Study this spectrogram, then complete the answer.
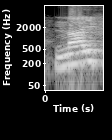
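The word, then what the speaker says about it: knife: कहां से क्या होगा, के बाद जब भी एन आएगा तो के साइलेंट रहेगा, नॉलेज होगा, कनॉलेज नहीं होगा, नो कनो नहीं होगा, नाइफ होता है कनाइफ नहीं होता।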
